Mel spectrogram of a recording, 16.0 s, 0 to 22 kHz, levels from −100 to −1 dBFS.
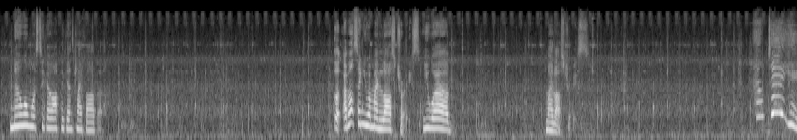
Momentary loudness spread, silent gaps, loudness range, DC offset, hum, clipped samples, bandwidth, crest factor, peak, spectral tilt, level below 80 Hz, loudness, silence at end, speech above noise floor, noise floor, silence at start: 24 LU; none; 16 LU; under 0.1%; none; under 0.1%; 17 kHz; 20 dB; -4 dBFS; -4.5 dB/octave; -60 dBFS; -21 LUFS; 0 s; 31 dB; -52 dBFS; 0.2 s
